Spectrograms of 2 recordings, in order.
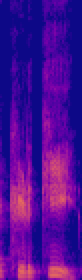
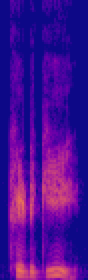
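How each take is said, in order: First: खिड़की said with the flapped ड़ in the middle; खिड़की carefully with ड़; correct nukta sound. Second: खिड़की said with a hard stopped ड instead of the flap; deliberately wrong खिड़की with a plain ड; wrong plain ड sound. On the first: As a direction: say खिड़की with a flap ड़, tongue tapping once. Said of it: "बिंदी लगानी पड़ेगी". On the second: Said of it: "जो गलत है". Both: Shown as a demonstration.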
